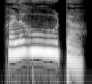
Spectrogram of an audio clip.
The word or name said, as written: ಕಳಹುವೂಟ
